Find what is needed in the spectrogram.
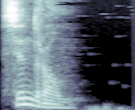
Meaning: syndrome (complex of symptoms)
- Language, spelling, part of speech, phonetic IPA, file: Russian, синдром, noun, [sʲɪnˈdrom], Ru-синдром.ogg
